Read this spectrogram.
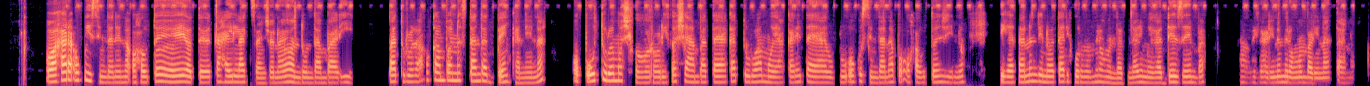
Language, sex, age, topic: Oshiwambo, female, 18-24, finance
